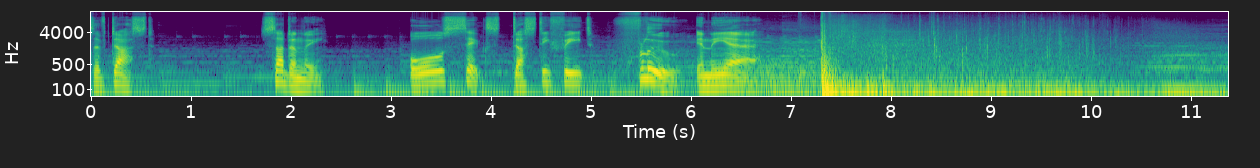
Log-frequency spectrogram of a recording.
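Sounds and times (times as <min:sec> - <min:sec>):
speech: 0:00.0 - 0:00.7, 0:01.7 - 0:02.4, 0:03.2 - 0:07.2
explosion blast in a military combat setting: 0:07.3 - 0:10.8.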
